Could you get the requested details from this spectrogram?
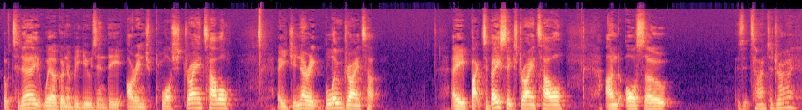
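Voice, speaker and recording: A man's voice: medium pitch, measured pace, darkish tone. Male presenter, 30s, instructional read to camera, stumbling and restarting takes. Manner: flubs and restarts lines, repeating takes. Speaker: presenter of car detailing tutorials.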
